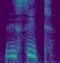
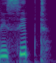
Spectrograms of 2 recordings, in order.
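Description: First: No p sound is heard before the final t. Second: A p sound is pronounced before the final t. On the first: The speaker calls it right. "Last में पी जो है वो silent होगा" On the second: The speaker calls it wrong. "इसको हम रिसिप्ट नहीं बोलेंगे"

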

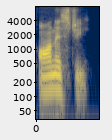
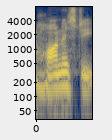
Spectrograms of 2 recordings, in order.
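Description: First: The word begins directly with a vowel sound. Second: The word begins with an audible h sound. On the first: The speaker calls it right. "it's honesty" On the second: The speaker calls it wrong. "It's not honesty"

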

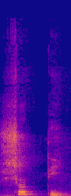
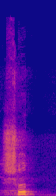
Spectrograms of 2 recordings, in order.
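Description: First: The word ends with an added i vowel. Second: The word ends without an added i vowel.

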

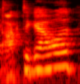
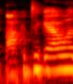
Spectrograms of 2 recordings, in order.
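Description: First: The u vowel is clipped short. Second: The u vowel is fully pronounced. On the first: The speaker calls it wrong. "they clip that U" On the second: The speaker calls it right. "Instead of saying Akatagawa"

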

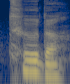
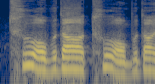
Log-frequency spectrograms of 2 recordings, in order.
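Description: First: The words are squeezed into a short 'to the'. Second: Every word is pronounced fully and carefully. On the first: The speaker calls it right. "two of the 라고 하지 않고 to the" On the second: The speaker calls it wrong. "이렇게 힘들게 하실 필요가 없습니다"

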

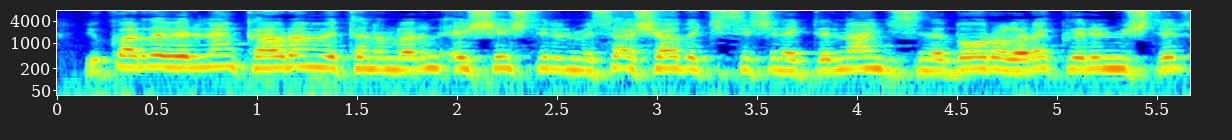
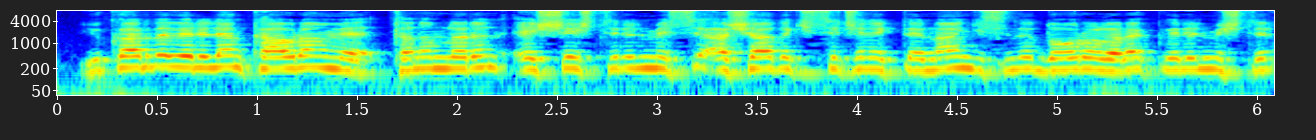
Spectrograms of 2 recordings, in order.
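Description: Both takes have the same delivery.

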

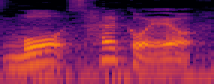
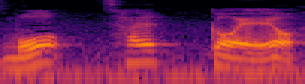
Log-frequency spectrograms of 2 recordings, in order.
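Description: First: 살 and 거예요 run together like one word. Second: 살 and 거예요 are said as separate words. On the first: "when you pronounce it, it's ... almost sounds like one word"

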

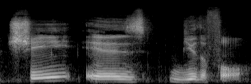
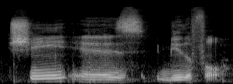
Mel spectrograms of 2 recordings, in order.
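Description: Both takes have the same delivery.

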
